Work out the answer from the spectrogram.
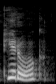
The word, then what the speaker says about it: пирог: Next we have пирог, пирог, пирог. O is stressed and is pronounced as in the alphabet is O. Пирог, meaning pie.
